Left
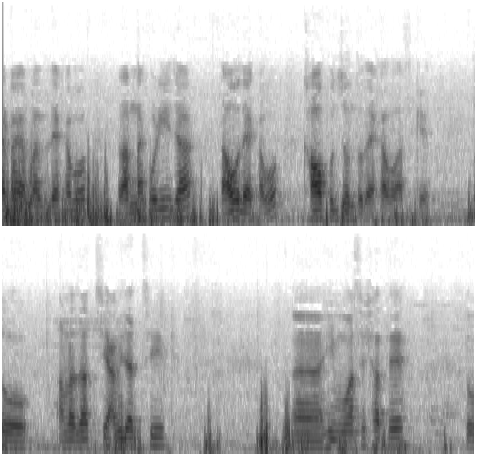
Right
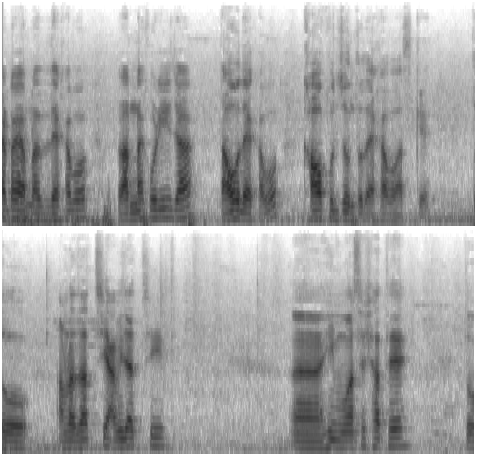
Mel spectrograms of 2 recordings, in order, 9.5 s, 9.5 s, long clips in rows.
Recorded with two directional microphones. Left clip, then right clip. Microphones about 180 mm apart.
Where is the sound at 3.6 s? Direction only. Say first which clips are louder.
Right 1 dB; centre (ahead or behind).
